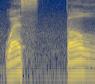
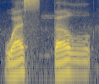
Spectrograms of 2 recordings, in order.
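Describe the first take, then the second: No difference in how they are said.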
